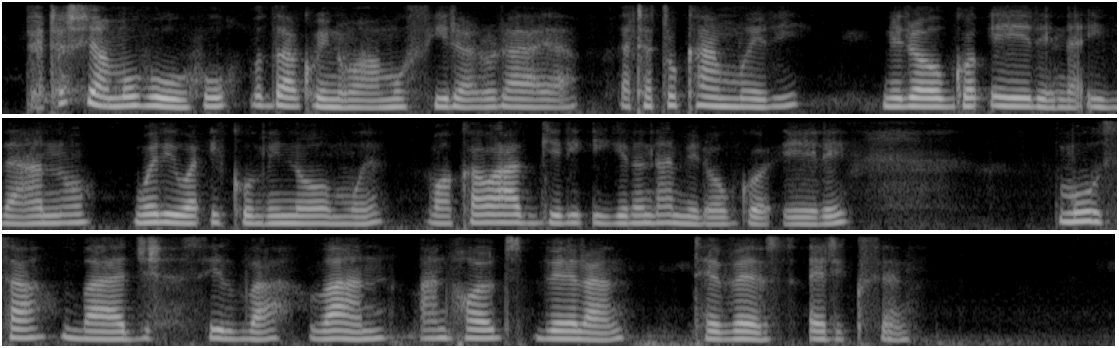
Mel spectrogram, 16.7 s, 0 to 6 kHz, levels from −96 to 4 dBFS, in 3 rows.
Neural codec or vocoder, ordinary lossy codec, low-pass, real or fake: codec, 16 kHz in and 24 kHz out, 0.6 kbps, FocalCodec, streaming, 2048 codes; none; 5.4 kHz; fake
